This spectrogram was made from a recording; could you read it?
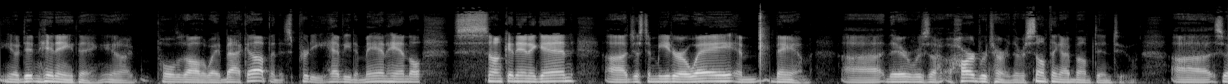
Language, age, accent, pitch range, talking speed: English, 50-69, American, 110-135 Hz, 225 wpm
